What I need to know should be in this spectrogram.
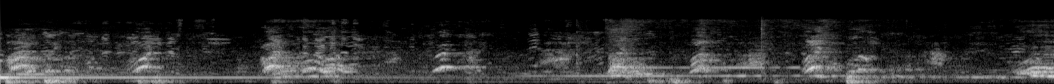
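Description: A man cries out in anguish, with a loud echo.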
